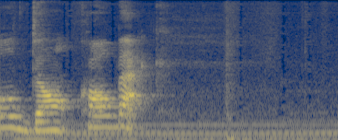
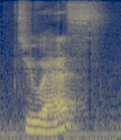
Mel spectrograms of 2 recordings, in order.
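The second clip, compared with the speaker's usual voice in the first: normal talking voice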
